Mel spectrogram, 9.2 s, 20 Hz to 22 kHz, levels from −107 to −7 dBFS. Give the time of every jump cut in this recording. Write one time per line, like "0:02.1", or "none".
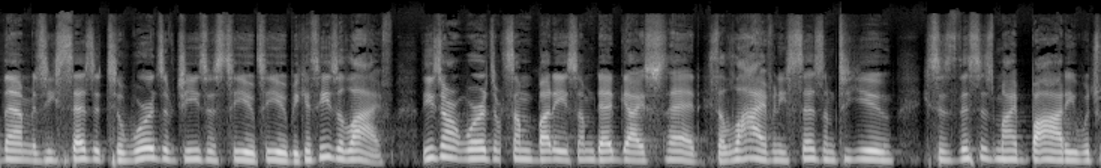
0:01.0
0:02.1
0:04.2
0:05.9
